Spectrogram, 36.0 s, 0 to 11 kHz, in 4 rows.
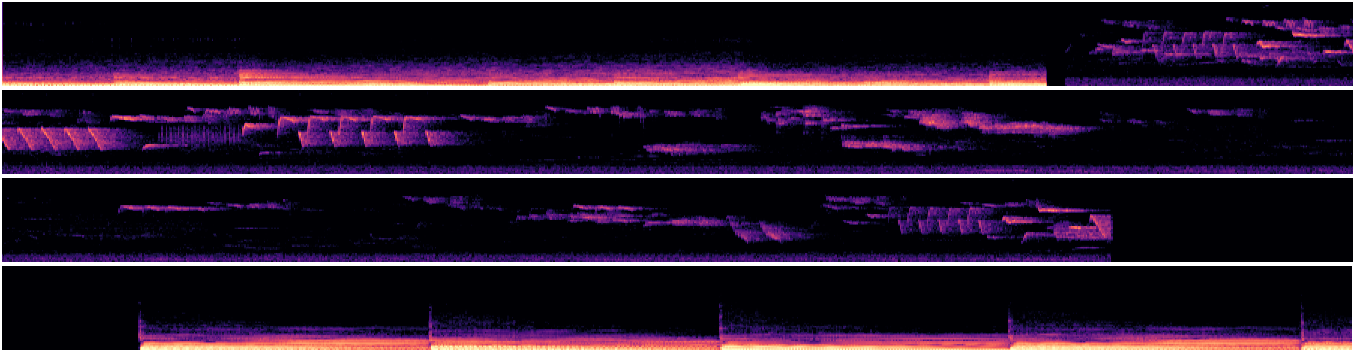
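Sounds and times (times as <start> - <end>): songbirds chirping: 7.1 - 25.4.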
